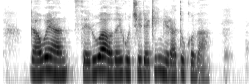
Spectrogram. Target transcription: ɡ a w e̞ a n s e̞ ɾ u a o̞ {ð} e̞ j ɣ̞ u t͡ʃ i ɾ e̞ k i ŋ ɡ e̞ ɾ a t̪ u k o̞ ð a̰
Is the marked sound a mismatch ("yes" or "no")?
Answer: no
